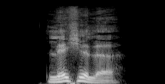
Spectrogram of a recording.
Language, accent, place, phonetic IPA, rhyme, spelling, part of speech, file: German, Germany, Berlin, [ˈlɛçələ], -ɛçələ, lächele, verb, De-lächele.ogg
- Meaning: inflection of lächeln: 1. first-person singular present 2. singular imperative 3. first/third-person singular subjunctive I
